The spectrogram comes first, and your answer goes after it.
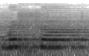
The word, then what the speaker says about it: whistle: Silent T is not pronounced in these common words. Castle is never castle. Castle, Christmas, listen, whistle, and often.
